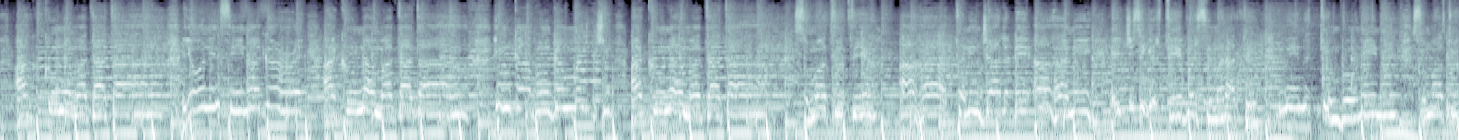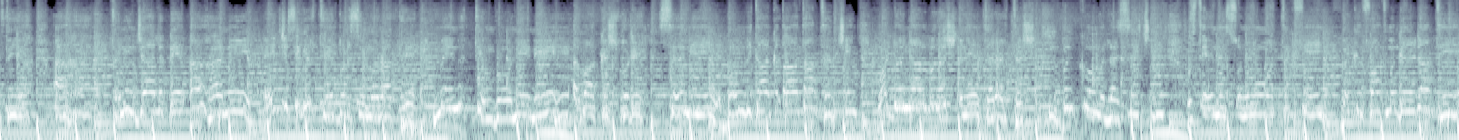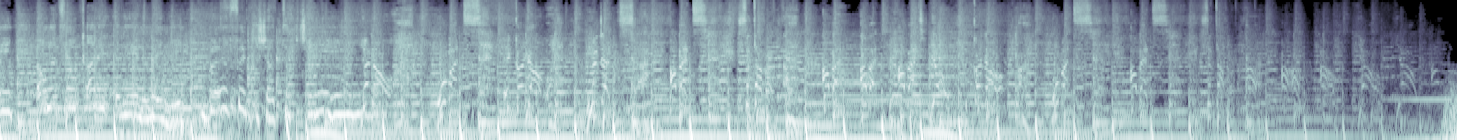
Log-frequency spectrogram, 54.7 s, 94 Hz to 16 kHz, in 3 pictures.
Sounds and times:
Music of Africa: 0.0s - 54.0s
Singing: 0.0s - 54.4s.

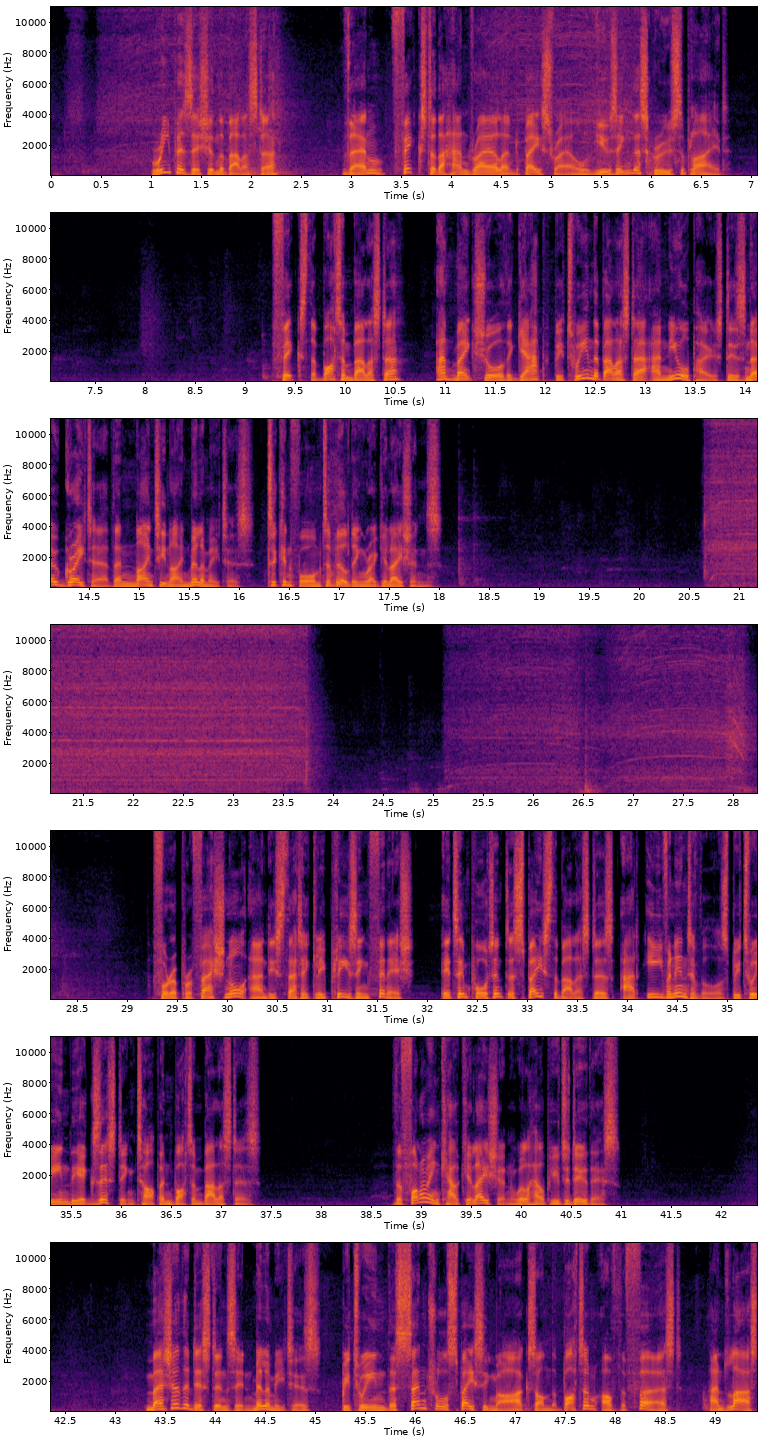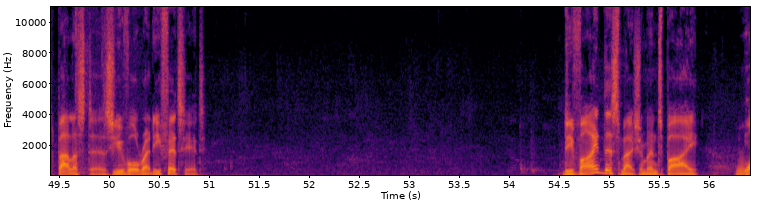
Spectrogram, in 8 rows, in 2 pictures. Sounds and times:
Speech: 1.0s - 6.8s, 9.3s - 18.0s, 29.2s - 37.4s, 38.7s - 41.0s, 43.3s - 51.0s, 54.0s - 56.4s.

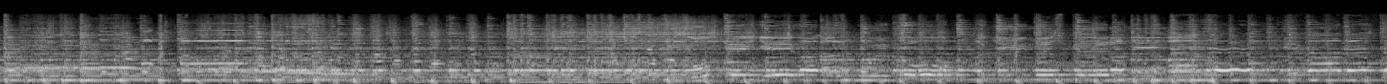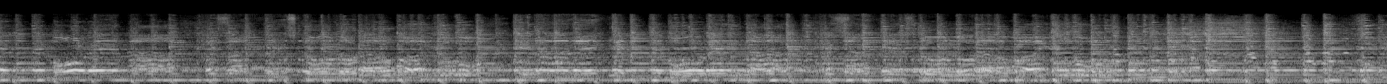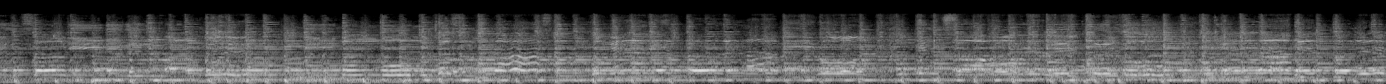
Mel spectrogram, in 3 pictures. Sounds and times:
Traditional music: 0.0s - 41.6s.

